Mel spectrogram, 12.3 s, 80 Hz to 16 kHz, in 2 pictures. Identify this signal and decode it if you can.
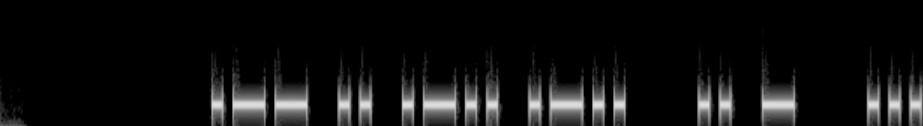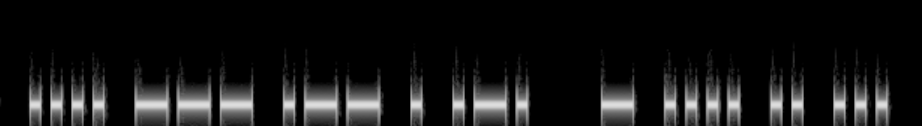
Morse code, heard as a keyed tone, about 17 wpm, 700 Hz. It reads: WILL IT SHOWER THIS
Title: Sentences from Top 1600 Words 17wpm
